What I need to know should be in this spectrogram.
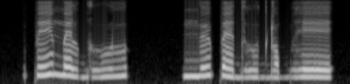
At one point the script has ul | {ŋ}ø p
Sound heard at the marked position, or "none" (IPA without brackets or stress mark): ŋ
